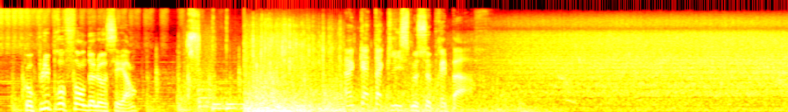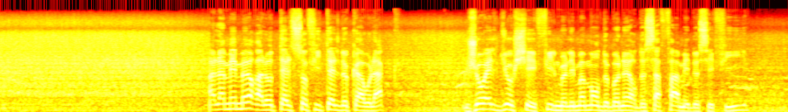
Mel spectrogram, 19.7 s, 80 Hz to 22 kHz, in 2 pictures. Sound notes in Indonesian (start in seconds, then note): 2.6 suara ombak dalam laut; 6.3 suara gemericik air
